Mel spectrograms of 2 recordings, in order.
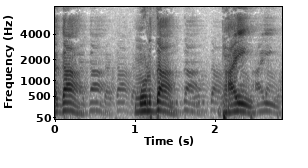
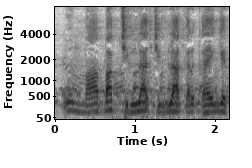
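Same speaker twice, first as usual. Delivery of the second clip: ordinary talk, nothing marked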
